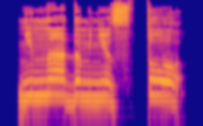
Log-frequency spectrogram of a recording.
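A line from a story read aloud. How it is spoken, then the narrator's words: Sobbing little sister. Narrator (Russian): всхлипнула сестренка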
